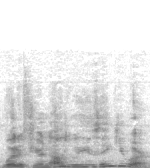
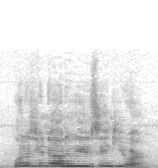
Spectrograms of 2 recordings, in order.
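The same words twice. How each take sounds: First: Said in the usual way. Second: Higher and louder, leaning hard on "not"; stress on not. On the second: Retold or imitated. Quoting Kelly B, stressing "not" loudly. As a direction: punch "not" like Kelly B would. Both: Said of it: "I love how Kelly B says that".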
